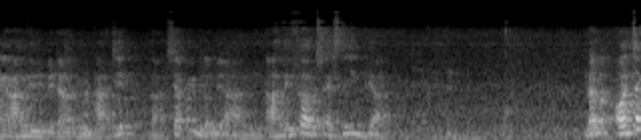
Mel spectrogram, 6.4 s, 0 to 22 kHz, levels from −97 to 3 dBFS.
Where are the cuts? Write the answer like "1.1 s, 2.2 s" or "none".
none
